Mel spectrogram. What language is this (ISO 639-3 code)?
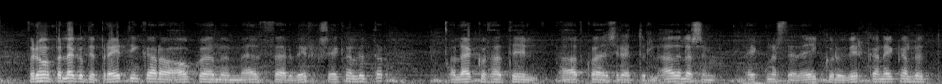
isl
